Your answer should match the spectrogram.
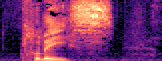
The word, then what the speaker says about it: police: P-O-L-I-C-E, and I pronounced it police. And I got a note from, I'm guessing it was an older man, a listener. The note came in the form of a postcard, and it said, in this country, the word police has two syllables.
